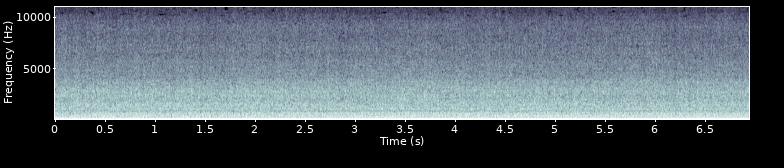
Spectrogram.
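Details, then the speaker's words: Craftsman push mower with a Briggs & Stratton Quantum engine, started cold at about 23°F after carburetor cleaning: loud, steady high-pitched drone with no hunting, overspeeding because the governor spring tab is pulled out too far, overtensioning the spring. "so this tab is too um pulled out too far so the tension for the spring is too much"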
